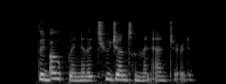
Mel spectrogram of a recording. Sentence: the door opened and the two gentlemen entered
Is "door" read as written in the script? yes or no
no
